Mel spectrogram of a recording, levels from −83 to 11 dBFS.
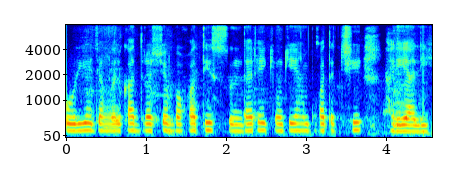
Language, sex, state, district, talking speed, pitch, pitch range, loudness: Hindi, female, Chhattisgarh, Raipur, 185 wpm, 180 Hz, 175-185 Hz, -19 LUFS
